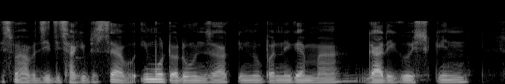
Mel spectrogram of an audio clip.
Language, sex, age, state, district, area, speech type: Nepali, male, 18-30, West Bengal, Jalpaiguri, urban, spontaneous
